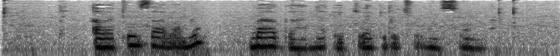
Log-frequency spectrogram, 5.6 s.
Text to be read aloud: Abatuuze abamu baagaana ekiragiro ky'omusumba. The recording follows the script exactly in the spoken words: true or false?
true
